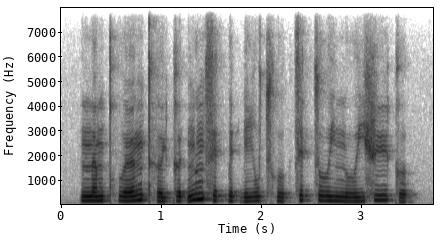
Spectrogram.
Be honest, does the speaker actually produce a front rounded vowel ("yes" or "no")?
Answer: yes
